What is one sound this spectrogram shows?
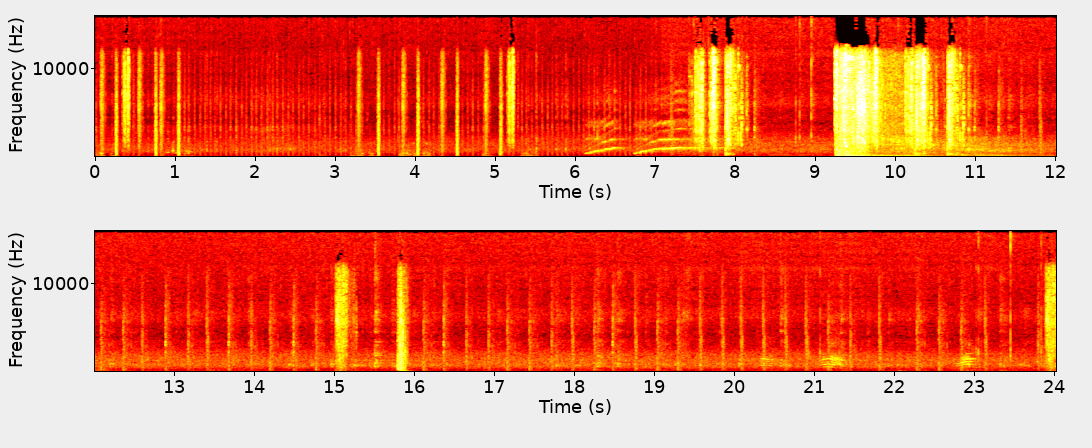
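Footsteps patter quickly on the ground as a game character runs.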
